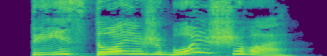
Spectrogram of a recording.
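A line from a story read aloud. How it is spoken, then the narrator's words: Old woman shrieking into phone. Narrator (Russian): завопила старуха в трубку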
